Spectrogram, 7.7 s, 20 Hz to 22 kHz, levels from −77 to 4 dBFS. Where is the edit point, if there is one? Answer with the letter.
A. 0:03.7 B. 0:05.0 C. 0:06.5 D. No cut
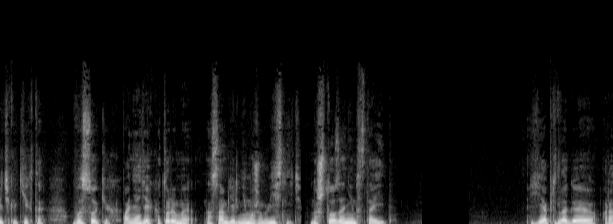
A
